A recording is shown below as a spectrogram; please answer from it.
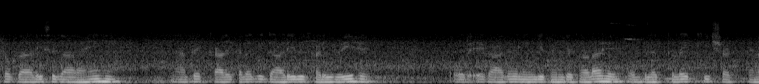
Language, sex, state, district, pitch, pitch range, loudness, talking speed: Hindi, male, Jharkhand, Jamtara, 115 Hz, 115-125 Hz, -27 LUFS, 230 wpm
